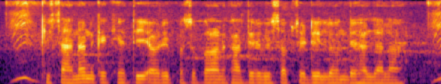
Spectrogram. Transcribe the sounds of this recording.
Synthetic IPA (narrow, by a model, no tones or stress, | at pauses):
kɪsaːnənkekʰeːt̪iʔɔːɾipəsupələnkʰaːt̪ɪɾbʱisəbsɪɖiloːnd̪eːɦʰəld͡ʒaːlaː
